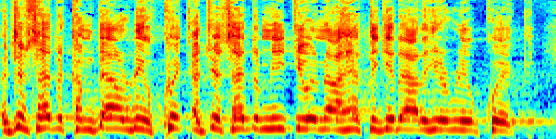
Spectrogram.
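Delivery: put-on broken English accent. Retelling what a man said to them when they met, in broken english accent. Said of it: "in a broken English accent".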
